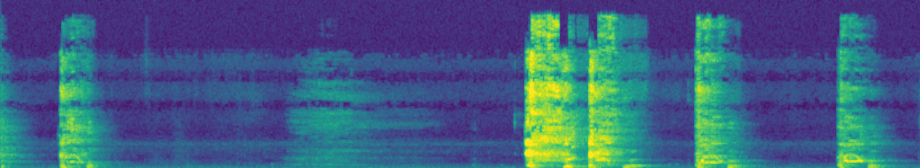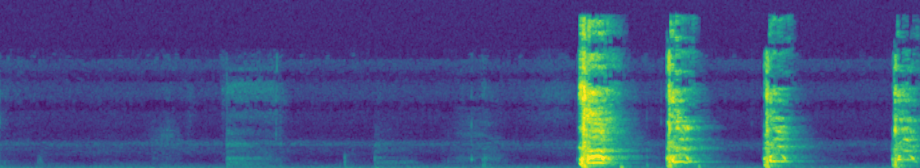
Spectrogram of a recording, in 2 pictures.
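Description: Repeated bouts of sharp coughs, about ten in clusters over fourteen seconds, with brief quiet breaths between; persistent coughing.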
